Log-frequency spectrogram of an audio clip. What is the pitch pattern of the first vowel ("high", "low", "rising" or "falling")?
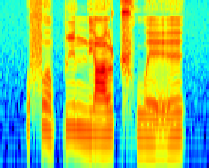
falling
